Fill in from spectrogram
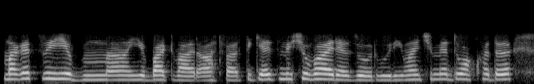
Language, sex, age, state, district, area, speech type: Kashmiri, female, 18-30, Jammu and Kashmir, Srinagar, urban, conversation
